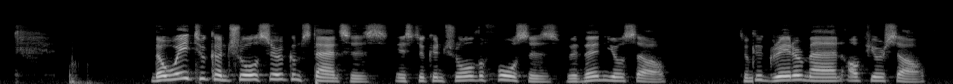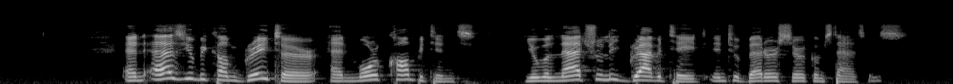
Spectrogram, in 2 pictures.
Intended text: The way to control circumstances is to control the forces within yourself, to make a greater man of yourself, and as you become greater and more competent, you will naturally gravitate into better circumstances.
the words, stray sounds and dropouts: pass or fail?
fail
